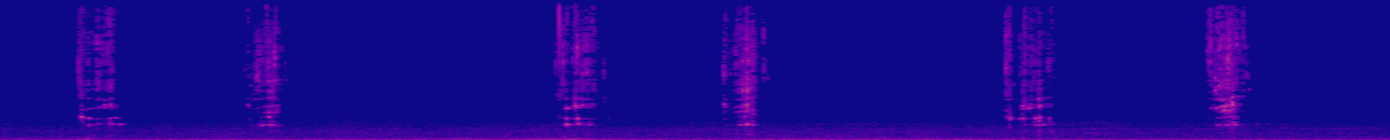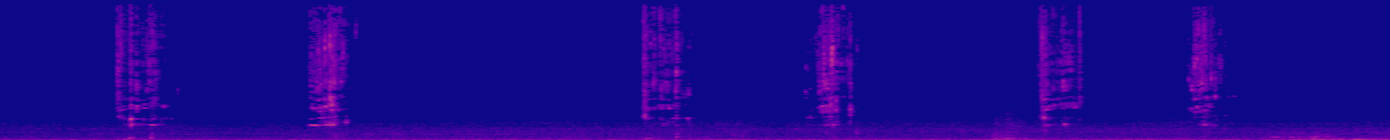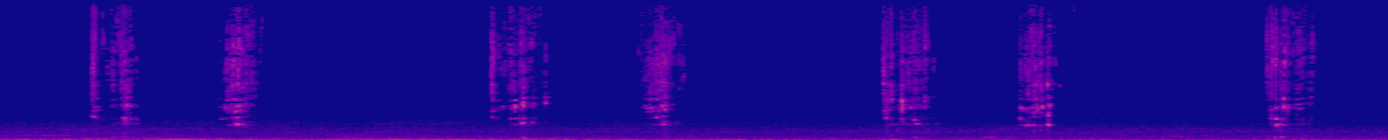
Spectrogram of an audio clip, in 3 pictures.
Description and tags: Water swishing through glass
